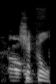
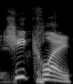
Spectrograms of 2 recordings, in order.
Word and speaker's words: Chicle: Gim Gam's pronunciation of Chickle hurts. It's Chicle, not Chickle.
